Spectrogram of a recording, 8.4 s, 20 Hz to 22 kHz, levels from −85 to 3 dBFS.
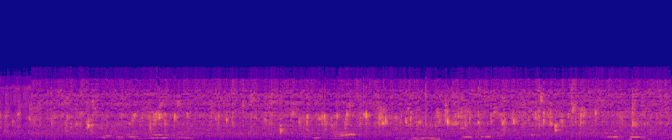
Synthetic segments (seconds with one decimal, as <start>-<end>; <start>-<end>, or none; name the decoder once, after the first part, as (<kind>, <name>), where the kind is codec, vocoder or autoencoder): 0.0-5.0 (autoencoder, DAC-VAE); 5.7-6.5; 7.3-8.4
